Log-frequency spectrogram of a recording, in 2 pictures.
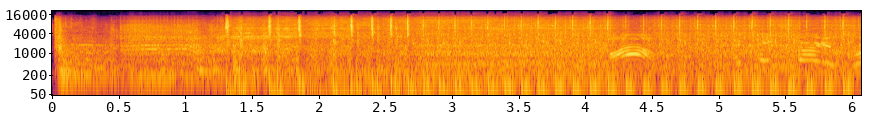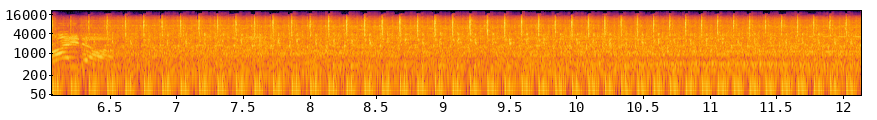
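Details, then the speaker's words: John Deere 630 tractor found in a barn, first start on gas from a nurse tank at half throttle with a little choke: chugs at a steady idle with good oil pressure, and a constant buzz from the electric fuel pump rides on top. "I also want to turn this pump off. That's that buzzing noise."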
